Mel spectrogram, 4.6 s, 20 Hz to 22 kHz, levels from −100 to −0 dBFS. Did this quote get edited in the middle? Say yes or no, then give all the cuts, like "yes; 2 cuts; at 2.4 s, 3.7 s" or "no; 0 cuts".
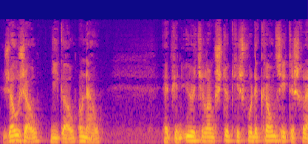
yes; 1 cut; at 1.2 s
